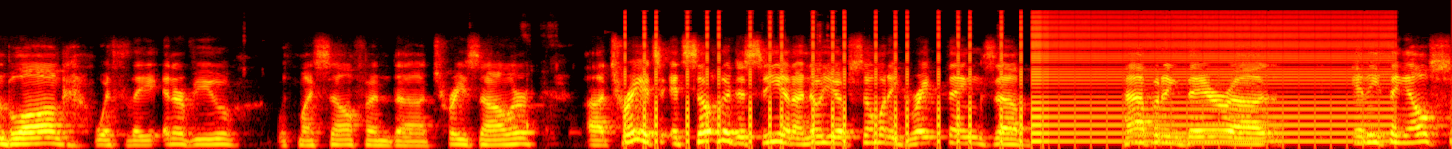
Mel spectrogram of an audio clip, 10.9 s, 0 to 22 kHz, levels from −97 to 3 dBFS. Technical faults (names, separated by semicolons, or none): GSM signalling bursts; GSM phone buzz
